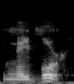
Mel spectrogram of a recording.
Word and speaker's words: Niebuhr: los he pronunciando bien él reinholz reinhold pero el apellido es neighbor este señor este teólogo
